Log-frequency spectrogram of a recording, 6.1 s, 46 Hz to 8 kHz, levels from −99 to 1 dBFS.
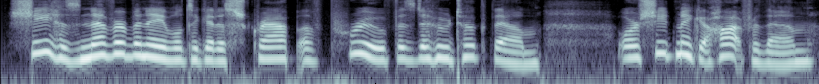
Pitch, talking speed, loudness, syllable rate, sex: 220 Hz, 225 wpm, -17 LUFS, 4.6 syllables/s, female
